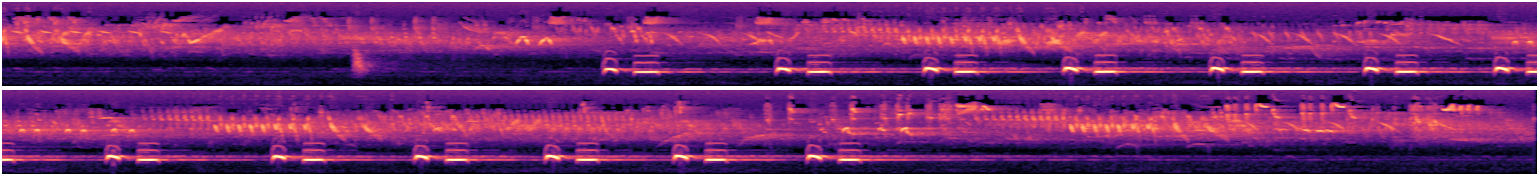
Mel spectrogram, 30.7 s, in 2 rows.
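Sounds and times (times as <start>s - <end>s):
many small birds trilling and chirping: 2.7s - 30.6s
common cuckoo calling: 6.1s - 25.4s.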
